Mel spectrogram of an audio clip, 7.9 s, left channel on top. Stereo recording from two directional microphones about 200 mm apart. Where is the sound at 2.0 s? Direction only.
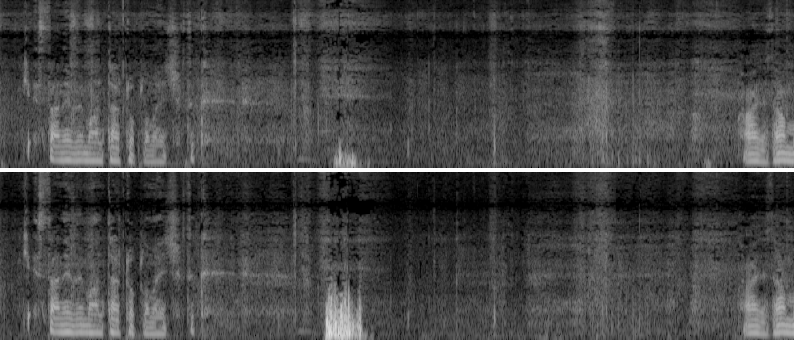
55° right (ahead or behind).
